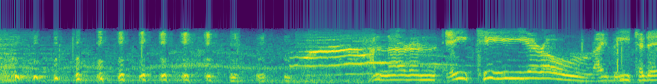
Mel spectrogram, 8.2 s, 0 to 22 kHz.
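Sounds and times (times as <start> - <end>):
laughter: 0.1 - 3.9
black cat yowling and meowing: 1.7 - 5.8
speech: 7.0 - 8.2.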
